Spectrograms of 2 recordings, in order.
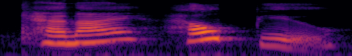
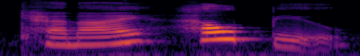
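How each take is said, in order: No difference in how they are said.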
